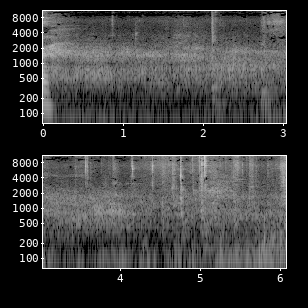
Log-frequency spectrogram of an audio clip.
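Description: Wind buffeting the microphone outdoors: a steady low rumble that grows a little toward the end, with a few light clicks from the camera being handled.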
